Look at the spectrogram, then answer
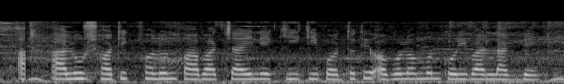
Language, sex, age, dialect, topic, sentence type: Bengali, female, 18-24, Rajbangshi, agriculture, question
